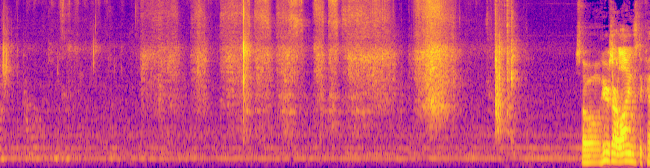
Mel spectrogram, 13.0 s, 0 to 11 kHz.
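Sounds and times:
marker pen scratching on metal: 2.7s - 9.2s.

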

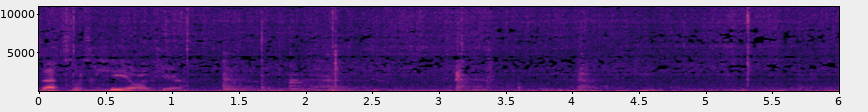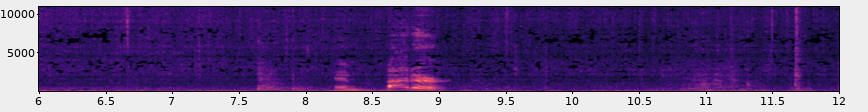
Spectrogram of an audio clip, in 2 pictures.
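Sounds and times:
vegetables sizzling on a griddle: 0.0s - 12.0s
metal spatula scraping steel plate: 1.4s - 4.2s.

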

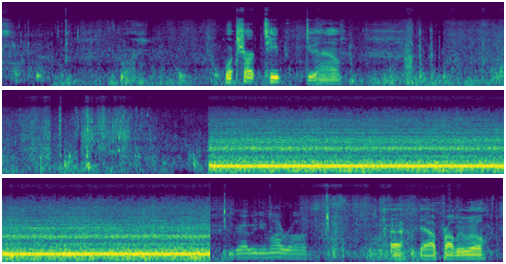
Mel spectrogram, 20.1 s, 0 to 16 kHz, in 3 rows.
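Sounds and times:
boat motor humming: 9.4s - 16.2s.

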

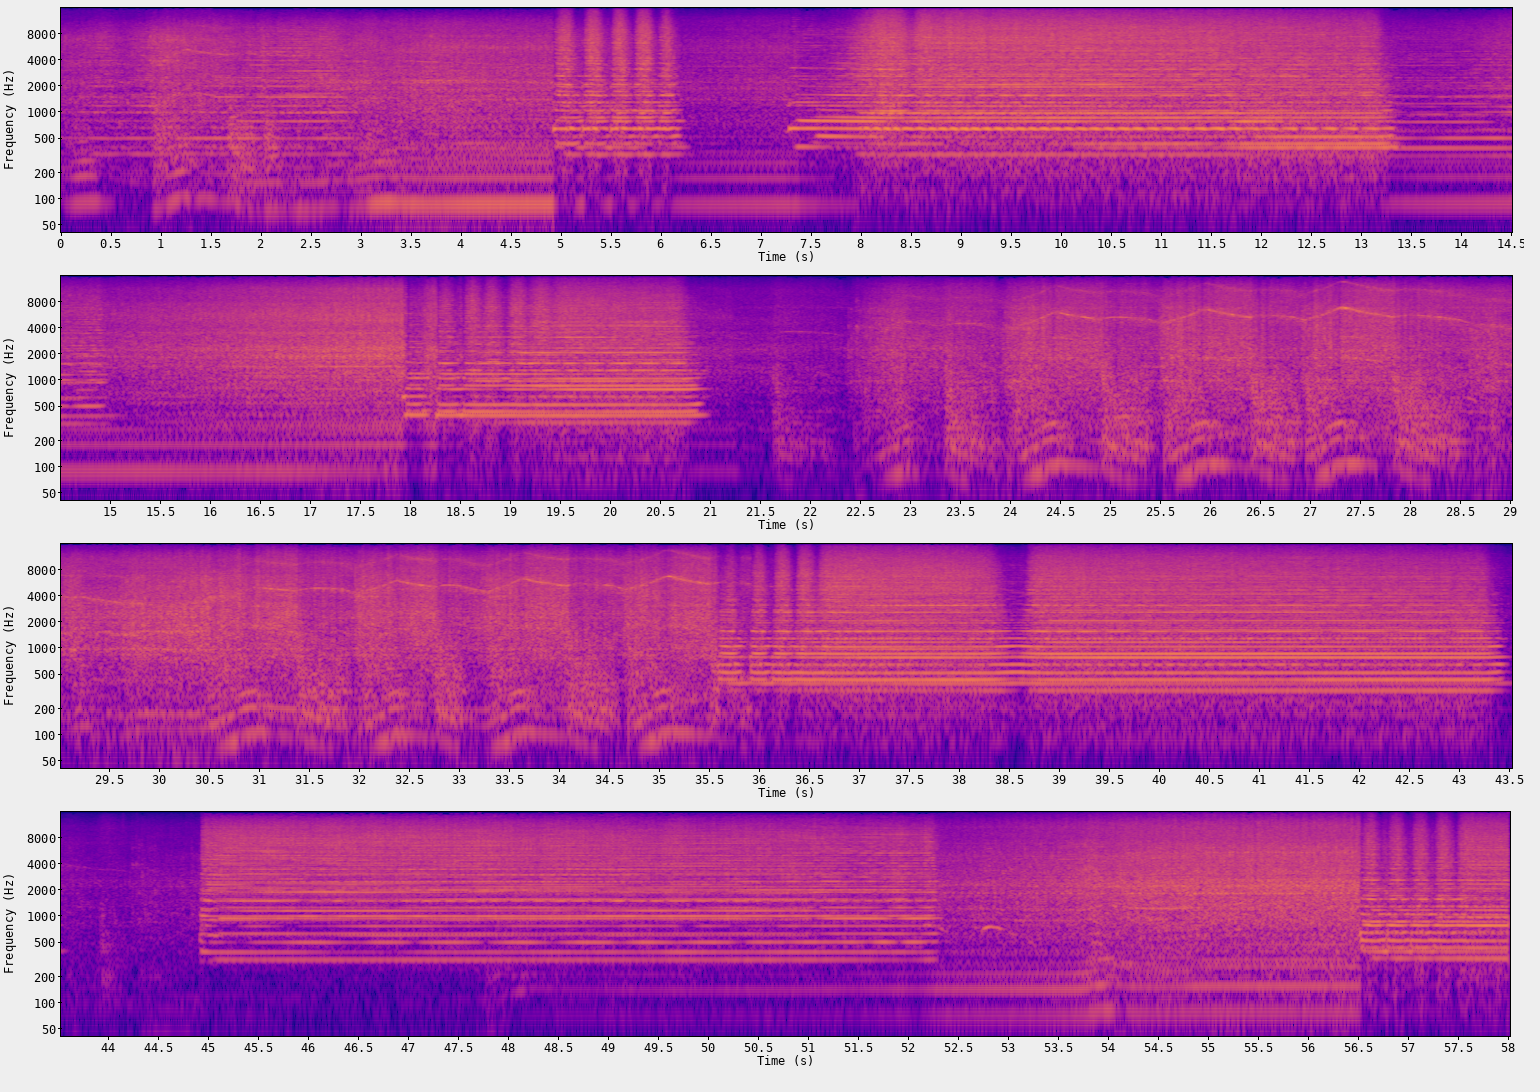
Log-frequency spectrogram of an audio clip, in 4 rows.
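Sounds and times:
air horns blowing chord: 0.0s - 6.4s, 7.3s - 15.2s, 17.9s - 21.1s, 35.6s - 43.6s, 44.9s - 52.4s, 56.5s - 58.0s
diesel engine revving: 0.0s - 58.0s.

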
